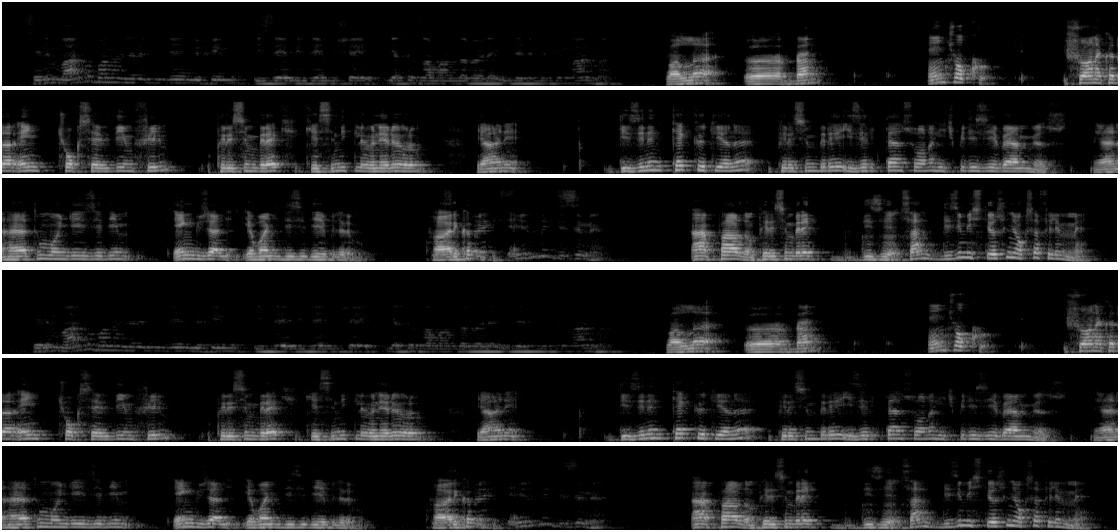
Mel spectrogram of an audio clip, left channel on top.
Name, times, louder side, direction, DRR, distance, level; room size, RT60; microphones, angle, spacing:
voice 1, 0.2-6.2 26.6-28.4, equal, 85° left, 1.7 m, -50 dB
voice 2, 6.6-8.2 9.3-9.9 10.6-12.8 13.3-15.4 15.9-16.4 17.3-21.8 22.1-23.6 24.0-25.9 26.6-27.2 29.2-33.2, left 2 dB, 25° left, 0.6 m, -29 dB
11.5 x 4.2 x 2.6 m
head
